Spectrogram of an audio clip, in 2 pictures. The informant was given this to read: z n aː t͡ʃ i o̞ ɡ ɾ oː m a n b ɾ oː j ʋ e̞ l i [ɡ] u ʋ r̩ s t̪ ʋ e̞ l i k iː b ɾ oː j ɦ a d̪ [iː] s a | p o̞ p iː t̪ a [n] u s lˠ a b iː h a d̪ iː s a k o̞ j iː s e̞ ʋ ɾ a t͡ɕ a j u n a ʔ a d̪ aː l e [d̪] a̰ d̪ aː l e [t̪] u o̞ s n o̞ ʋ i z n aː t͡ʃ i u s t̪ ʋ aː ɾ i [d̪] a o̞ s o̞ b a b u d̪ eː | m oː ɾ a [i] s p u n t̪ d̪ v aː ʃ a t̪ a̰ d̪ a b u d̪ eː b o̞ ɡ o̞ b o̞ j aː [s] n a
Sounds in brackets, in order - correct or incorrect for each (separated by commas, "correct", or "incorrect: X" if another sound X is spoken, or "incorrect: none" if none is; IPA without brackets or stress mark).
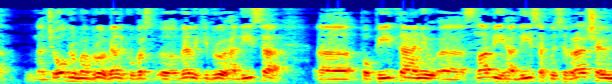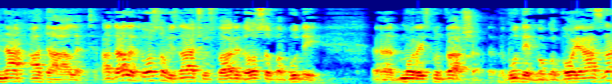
incorrect: k, correct, incorrect: ɲ, incorrect: t̪, correct, correct, correct, incorrect: z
